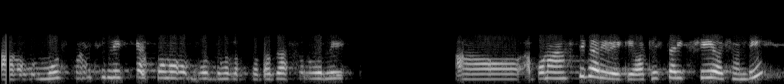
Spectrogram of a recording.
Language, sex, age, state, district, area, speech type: Odia, female, 30-45, Odisha, Jajpur, rural, conversation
